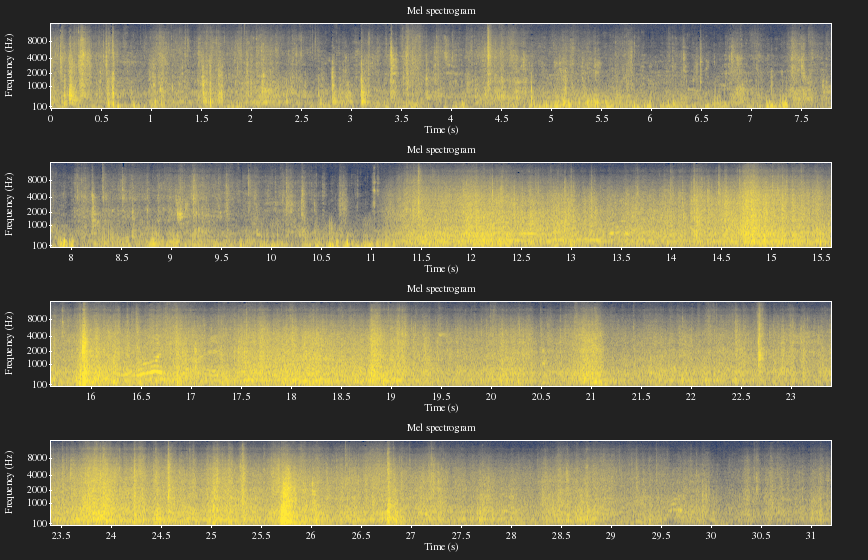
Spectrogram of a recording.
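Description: Dry firewood branches rustling and clattering as they are pulled from a car boot, carried and stacked. The rattling grows denser and louder past the first third, with two sharp knocks of wood set down, about halfway and again near the end.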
